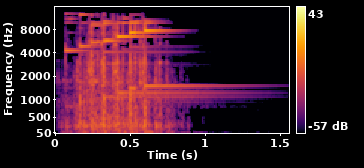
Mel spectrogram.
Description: leisure toy musical xylophone keys plastic run glissando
